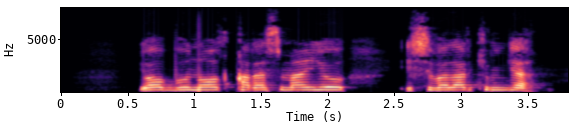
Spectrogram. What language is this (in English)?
Uzbek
